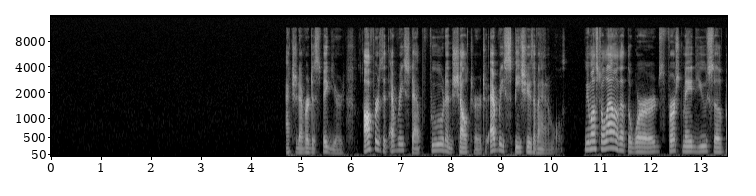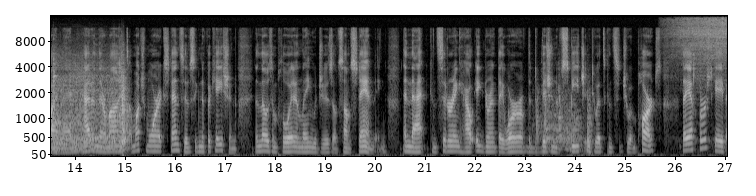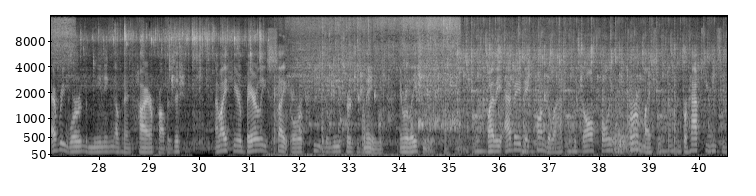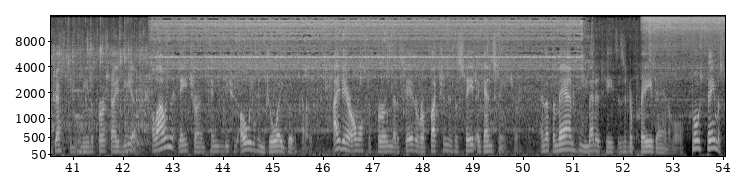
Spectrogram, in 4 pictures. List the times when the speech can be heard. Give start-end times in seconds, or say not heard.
4.7-53.9.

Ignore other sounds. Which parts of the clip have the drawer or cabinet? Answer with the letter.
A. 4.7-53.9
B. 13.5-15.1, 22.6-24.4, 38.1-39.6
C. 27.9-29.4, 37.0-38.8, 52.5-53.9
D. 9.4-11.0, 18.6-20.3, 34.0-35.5
B.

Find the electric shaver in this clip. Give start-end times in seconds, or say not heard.
not heard.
